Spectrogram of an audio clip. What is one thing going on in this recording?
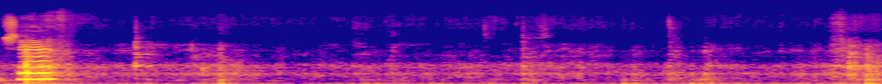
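A spoon scrapes and stirs rice in a metal pot.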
